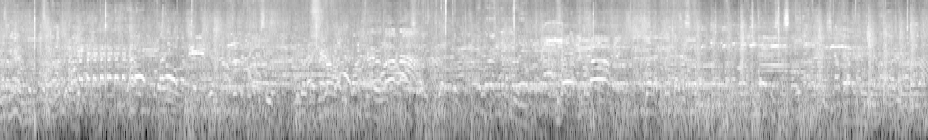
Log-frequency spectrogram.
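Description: A crowd of spectators murmurs and shouts in the open air.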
